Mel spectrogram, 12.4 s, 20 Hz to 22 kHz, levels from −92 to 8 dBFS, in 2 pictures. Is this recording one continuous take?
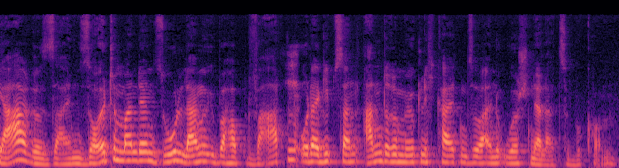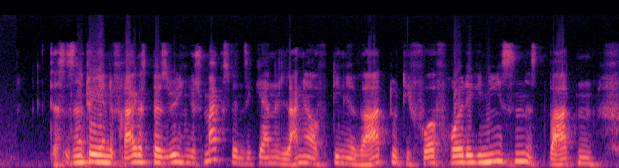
yes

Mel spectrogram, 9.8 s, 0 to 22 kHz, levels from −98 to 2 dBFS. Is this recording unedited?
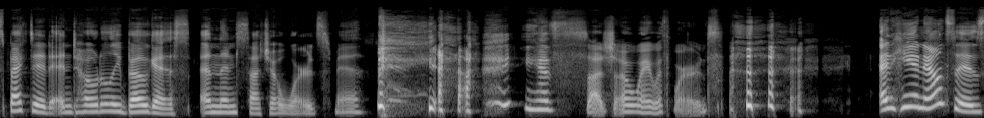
no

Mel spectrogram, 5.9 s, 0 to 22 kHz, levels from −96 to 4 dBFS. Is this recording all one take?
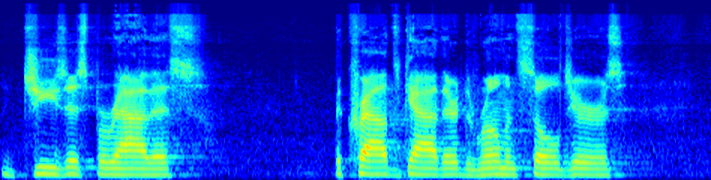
yes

